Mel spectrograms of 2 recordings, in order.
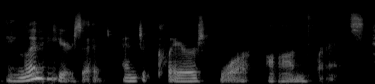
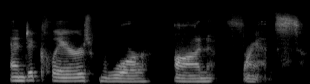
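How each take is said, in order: First: Slow, breathy dramatic whisper of the whole line; dramatic whispered repeat for the class. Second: Slow, low and softer; dramatic hushed reveal. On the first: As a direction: whisper it low, like a secret. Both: Shown as a demonstration.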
